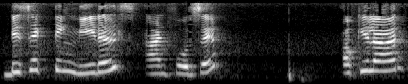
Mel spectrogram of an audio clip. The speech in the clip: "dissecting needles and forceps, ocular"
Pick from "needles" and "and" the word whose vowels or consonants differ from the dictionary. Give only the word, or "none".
needles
